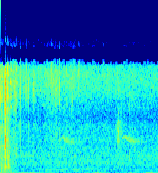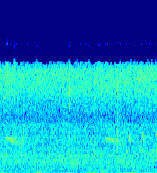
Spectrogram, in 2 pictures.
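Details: Bees from a newly caught swarm being pulled out of a swarm trap, the first trap to catch bees; a steady low droning hum that swells and fades, with brief thin bird chirps above.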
